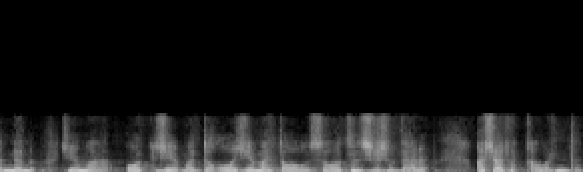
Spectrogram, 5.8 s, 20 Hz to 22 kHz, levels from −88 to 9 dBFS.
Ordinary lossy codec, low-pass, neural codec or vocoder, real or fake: none; none; codec, 16 kHz, 1.1 kbps, Voila-Tokenizer; fake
